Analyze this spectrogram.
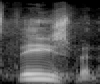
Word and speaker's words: Theismann: Center please tell me how do you pronounce her last name I'll explain it later he said it's thiis minh I hung the phone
